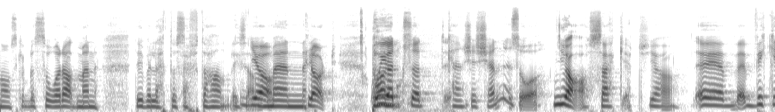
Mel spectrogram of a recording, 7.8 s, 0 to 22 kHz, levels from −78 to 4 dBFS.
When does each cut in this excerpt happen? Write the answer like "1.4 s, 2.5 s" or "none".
1.3 s, 1.8 s, 3.0 s, 4.0 s, 4.5 s, 6.9 s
